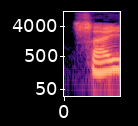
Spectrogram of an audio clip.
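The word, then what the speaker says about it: psi: ठीक है, यहाँ पे साई क्या होता है, ये इस टाइप से लिखा जाता है, पी इसमें साइलेंट होता है।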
